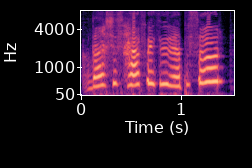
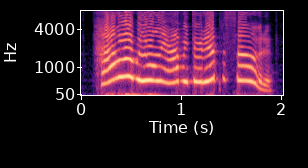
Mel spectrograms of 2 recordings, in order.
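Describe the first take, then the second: First: Said in the usual way. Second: High, loud and fast incredulous cry; disbelieving outcry. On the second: Real, not acted. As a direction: yell it at the screen in disbelief. Disbelief at episode length.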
